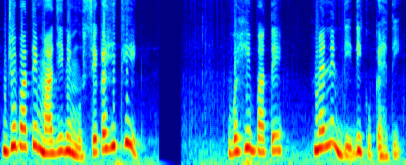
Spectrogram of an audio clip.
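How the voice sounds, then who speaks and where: A woman puts on a crafty young daughter-in-law who pleads in a sweet, mock-innocent tone. Her voice sits high and swings widely in pitch, soft and mellow in tone. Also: very animated, a little slow.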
